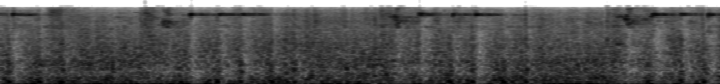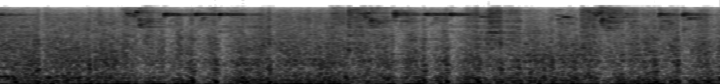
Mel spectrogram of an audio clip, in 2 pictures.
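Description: Loaded railroad tank cars of a freight train rolling past at speed: a loud, steady rumble with rapid clacking of steel wheels over rail joints, and a short high ring recurring about once a second.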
